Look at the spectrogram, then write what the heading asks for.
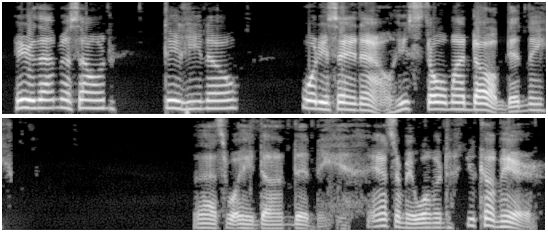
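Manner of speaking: put-on high, loud, furious old man; livid yelling. Old man yelling at the mother and boy, livid and loud. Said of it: "he yelled, his face livid".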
